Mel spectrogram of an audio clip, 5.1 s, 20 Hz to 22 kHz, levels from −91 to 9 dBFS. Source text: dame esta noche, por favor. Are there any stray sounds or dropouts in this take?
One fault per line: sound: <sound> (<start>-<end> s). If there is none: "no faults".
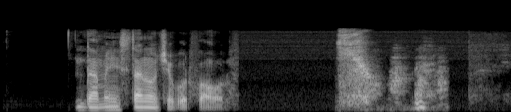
sound: sneeze (3.3-4.5 s)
